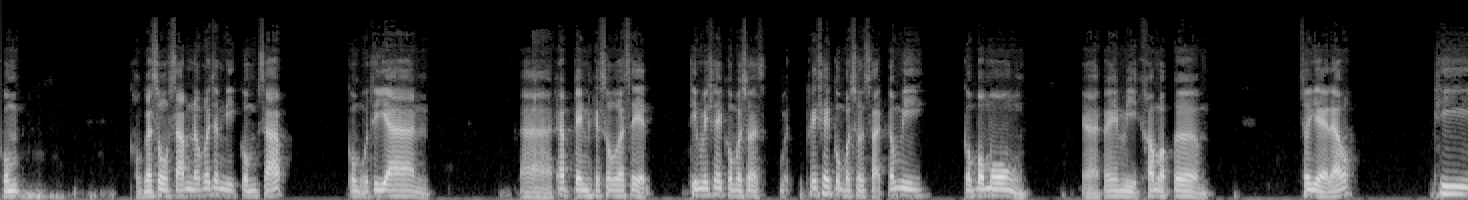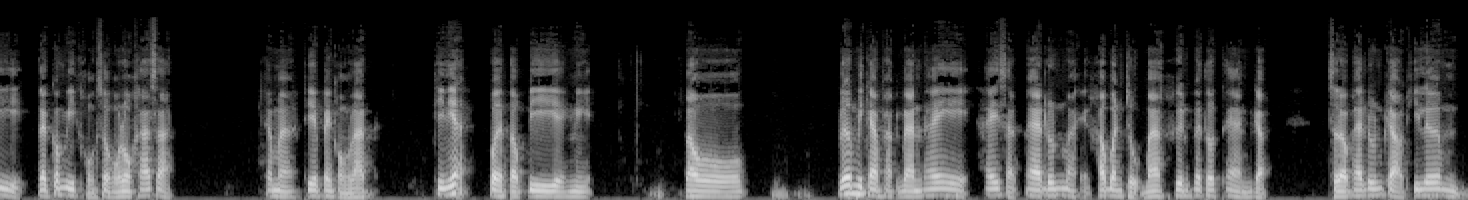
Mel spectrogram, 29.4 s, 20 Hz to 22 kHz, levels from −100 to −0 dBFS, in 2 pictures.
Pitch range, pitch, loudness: 100-120 Hz, 110 Hz, -23 LUFS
